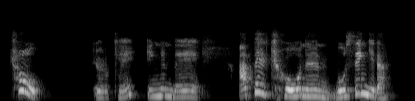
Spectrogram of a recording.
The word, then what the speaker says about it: 臭: 자, 얘네는 둘 다 발음이 초거든요. 앞에는 삼성이고 뒤에는 사성이에요. 초, 초 이렇게 읽는데 앞에 초는 못생기다 라는 뜻이고 뒤에 초는 취두부 할 때 취자죠.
